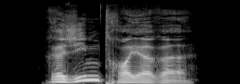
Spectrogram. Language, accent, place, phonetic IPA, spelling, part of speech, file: German, Germany, Berlin, [ʁeˈʒiːmˌtʁɔɪ̯əʁə], regimetreuere, adjective, De-regimetreuere.ogg
- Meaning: inflection of regimetreu: 1. strong/mixed nominative/accusative feminine singular comparative degree 2. strong nominative/accusative plural comparative degree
